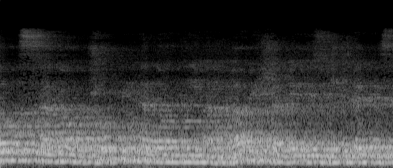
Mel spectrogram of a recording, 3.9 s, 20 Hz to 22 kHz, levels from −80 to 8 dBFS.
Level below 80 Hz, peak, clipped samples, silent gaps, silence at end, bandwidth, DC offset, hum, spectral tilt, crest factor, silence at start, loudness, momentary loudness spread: -50 dBFS; -6 dBFS; under 0.1%; none; 0 s; 10.5 kHz; under 0.1%; none; -8.5 dB/octave; 10 dB; 0 s; -17 LUFS; 1 LU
